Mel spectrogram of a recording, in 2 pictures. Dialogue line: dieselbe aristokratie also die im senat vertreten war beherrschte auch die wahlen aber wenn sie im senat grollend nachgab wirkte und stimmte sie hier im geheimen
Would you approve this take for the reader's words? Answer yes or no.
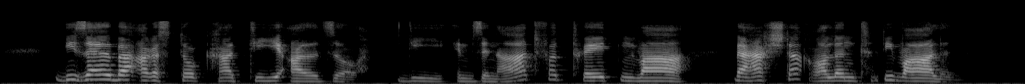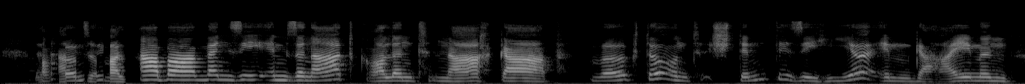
no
